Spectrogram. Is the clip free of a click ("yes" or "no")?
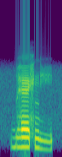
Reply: yes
